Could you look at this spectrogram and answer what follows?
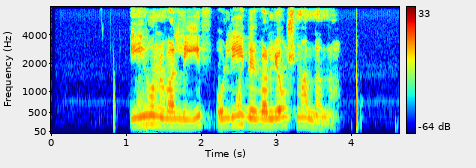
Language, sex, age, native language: Icelandic, female, 50-59, Icelandic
